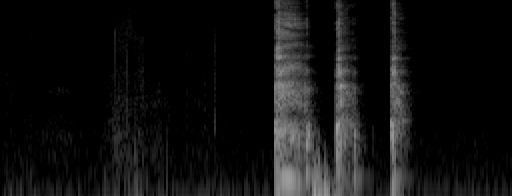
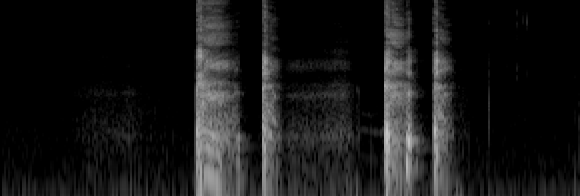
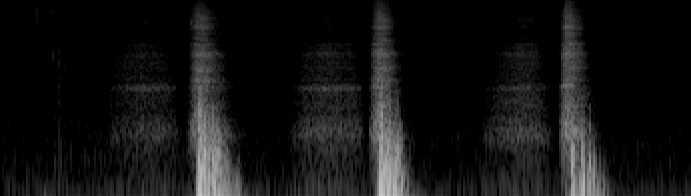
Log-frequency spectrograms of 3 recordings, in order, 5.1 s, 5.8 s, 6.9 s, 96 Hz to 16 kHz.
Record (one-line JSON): {"three_cough_length": "5.1 s", "three_cough_amplitude": 4365, "three_cough_signal_mean_std_ratio": 0.31, "cough_length": "5.8 s", "cough_amplitude": 12882, "cough_signal_mean_std_ratio": 0.25, "exhalation_length": "6.9 s", "exhalation_amplitude": 11246, "exhalation_signal_mean_std_ratio": 0.25, "survey_phase": "beta (2021-08-13 to 2022-03-07)", "age": "18-44", "gender": "Male", "wearing_mask": "No", "symptom_shortness_of_breath": true, "smoker_status": "Never smoked", "respiratory_condition_asthma": false, "respiratory_condition_other": false, "recruitment_source": "REACT", "submission_delay": "4 days", "covid_test_result": "Negative", "covid_test_method": "RT-qPCR"}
